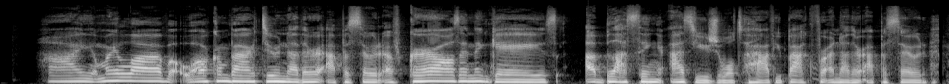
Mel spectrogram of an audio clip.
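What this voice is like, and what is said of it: Hoarse, strained voice. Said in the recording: “I don't know if you can hear from my voice, but I am freaking shot, as in the sense of my throat is unwell. I was screaming all weekend”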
